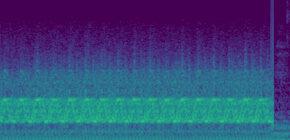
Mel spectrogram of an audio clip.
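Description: Shrill, distorted music blares loudly and continuously from a loudspeaker, a harsh, piercing wall of sound that cuts off abruptly near the end, with no talking.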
